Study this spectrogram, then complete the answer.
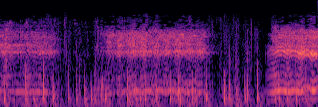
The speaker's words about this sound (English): Little boy is trying to mount his pony, holding a black lamb in his arms.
